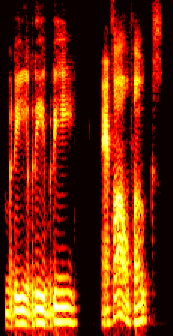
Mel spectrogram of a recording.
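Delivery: stuttering cartoon sign-off voice, imitating; cartoon pig sign-off. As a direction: stammer it like the old cartoon pig. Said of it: "Mel Blanc did all those voices".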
